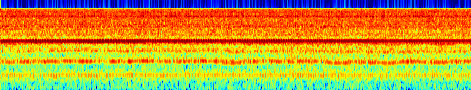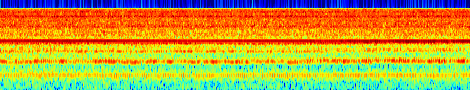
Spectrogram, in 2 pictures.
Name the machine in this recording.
pump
